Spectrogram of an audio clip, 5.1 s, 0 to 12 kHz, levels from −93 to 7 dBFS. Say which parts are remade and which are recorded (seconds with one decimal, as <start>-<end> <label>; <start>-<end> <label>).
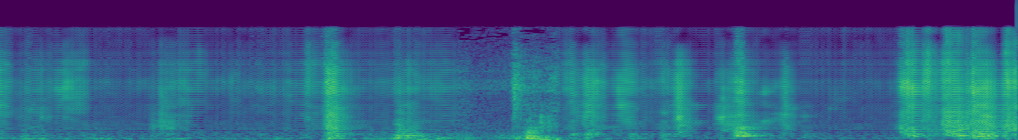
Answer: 0.0-2.3 remade; 2.3-2.8 recorded; 2.8-5.1 remade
